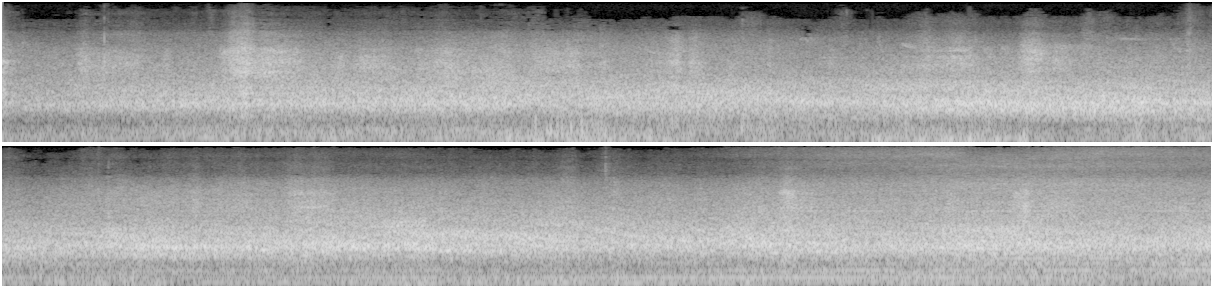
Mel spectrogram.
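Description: Tyres roll over a rough road surface.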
